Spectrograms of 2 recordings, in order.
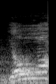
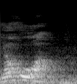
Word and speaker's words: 여호와: 여호와. 여호와라 그러잖아요. 그런데 보세요. 여호 신성 사문자. 그런데 우리는 우리는 여호와라고 발음하지만은 그것은 독일식 발음이에요.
